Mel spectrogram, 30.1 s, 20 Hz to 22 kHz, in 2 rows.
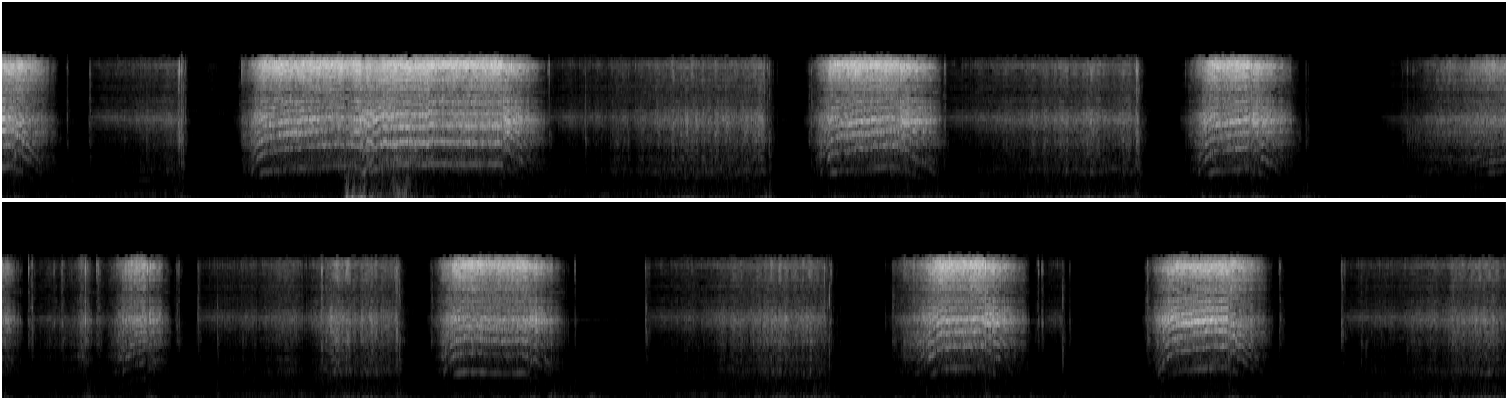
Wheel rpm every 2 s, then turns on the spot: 20, 130, 80, 30, 50, 30, 20, 20, 20, 50, 20, 20, 40, 50, 10.
28-30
